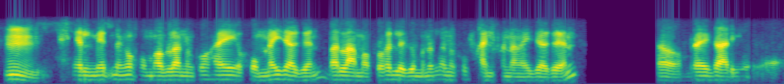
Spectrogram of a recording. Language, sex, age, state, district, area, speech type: Bodo, male, 45-60, Assam, Chirang, rural, conversation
